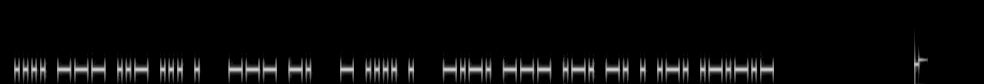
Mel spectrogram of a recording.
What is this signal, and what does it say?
Morse code, heard as a keyed tone, about 28 wpm, 700 Hz. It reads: HOUSE ON THE CORNER.
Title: Sentences from Top 1600 Words 28wpm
